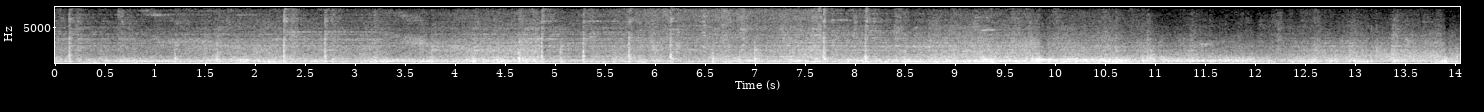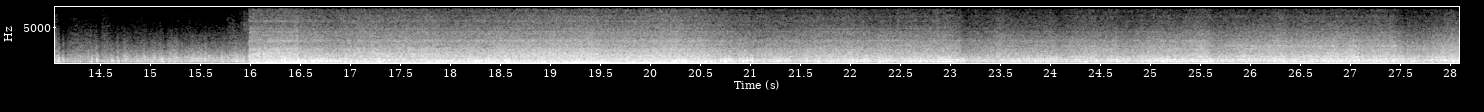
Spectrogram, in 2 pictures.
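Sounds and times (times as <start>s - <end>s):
high-speed train passing: 0.0s - 28.0s
train wheels clicking over rail joints: 0.1s - 3.0s, 3.7s - 10.0s.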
